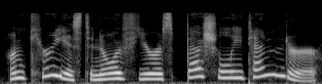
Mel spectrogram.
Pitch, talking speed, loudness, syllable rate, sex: 295 Hz, 150 wpm, -16 LUFS, 4.6 syllables/s, female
